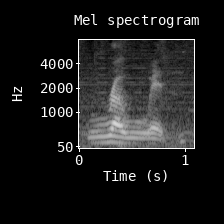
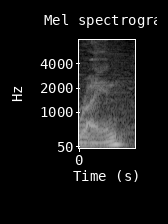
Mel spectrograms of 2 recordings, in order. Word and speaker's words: Rowan: I'm just like Rowan. But I don't spell it anywhere near correctly. Yeah, it's not Ryan.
